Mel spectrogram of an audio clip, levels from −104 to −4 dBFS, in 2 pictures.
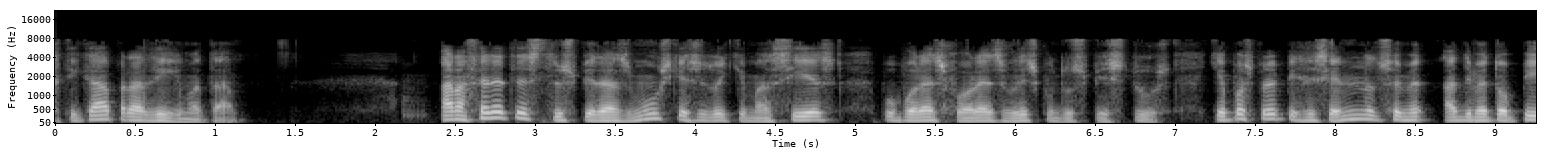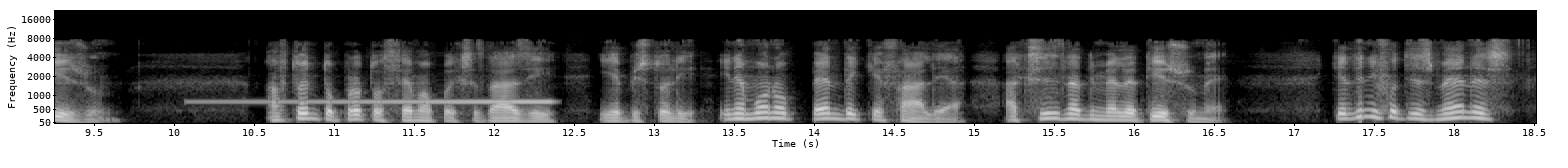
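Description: Concealed Bluetooth headset packet loss occurs at 0.55 s, at 5.27 s between "και στις δοκιμασίες που" and "πολλές φορές βρίσκουν τους", and at 8.86 s after "οι χριστιανοί να τους". Each time, headset audio went missing for 7.5 to 15 ms and the receiver patched the gap by repeating a closely matching stretch of the preceding waveform, so the single lost packet at 0.55 s is nearly hidden, while the two-packet runs at 5.27 and 8.86 s come through as a brief buzzy tone.

Loudspeaker feedback squeal runs from 10.07 to 12.43 s, ending just before "η επιστολή". The microphone picked up its own loudspeaker, and at 767 Hz the loop gain passed one, so a pure tone swells over about two seconds until it sits roughly level with the speech. Within the squeal, at 11.69 s, a longer 37.5 ms packet loss is concealed with a held, buzzy repeat and a slight warble as real audio resumes. One more brief 7.5 ms concealed loss follows at 17.40 s, heard against the wideband mSBC headset sound.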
